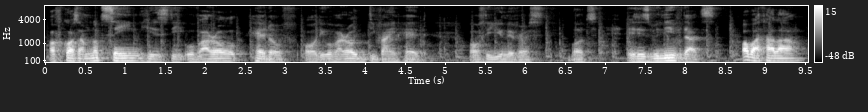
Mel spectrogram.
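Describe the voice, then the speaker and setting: A man from Nigeria, hosting his own channel and explaining folklore to viewers in a measured way, often pausing on fillers. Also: low-pitched, steady tone, mellow. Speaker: YouTube host. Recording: echoey room with faint music.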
